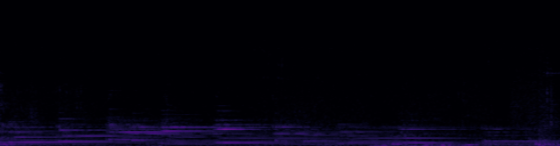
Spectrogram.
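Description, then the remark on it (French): A mobile phone rings with a bright, melodic electronic ringtone, its tune playing steadily and moderately loud for a few seconds with faint room noise behind it. “c'est le téléphone de Maria, peut-être.”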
